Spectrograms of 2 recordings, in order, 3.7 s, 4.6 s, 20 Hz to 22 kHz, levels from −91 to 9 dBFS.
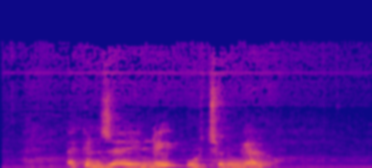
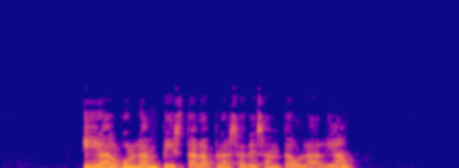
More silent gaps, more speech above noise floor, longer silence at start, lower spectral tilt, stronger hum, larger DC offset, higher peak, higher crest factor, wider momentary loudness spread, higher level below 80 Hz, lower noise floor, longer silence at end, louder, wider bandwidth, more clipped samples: neither; second, 34 dB vs 73 dB; second, 0.7 s vs 0.85 s; second, -2.5 dB/octave vs -5 dB/octave; neither; neither; second, -12 dBFS vs -2 dBFS; about the same, 16 dB vs 16 dB; about the same, 10 LU vs 8 LU; first, -60 dBFS vs -68 dBFS; second, -60 dBFS vs -89 dBFS; about the same, 0.95 s vs 1.05 s; second, -26 LUFS vs -16 LUFS; first, 16.5 kHz vs 9 kHz; neither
